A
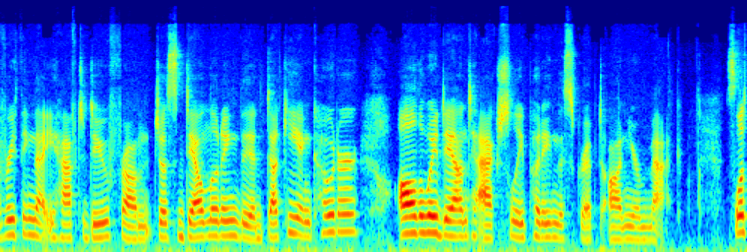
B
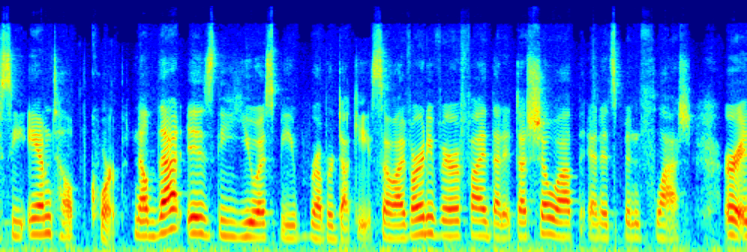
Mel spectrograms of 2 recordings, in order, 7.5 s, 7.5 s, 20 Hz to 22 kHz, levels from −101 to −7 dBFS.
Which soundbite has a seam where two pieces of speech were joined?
B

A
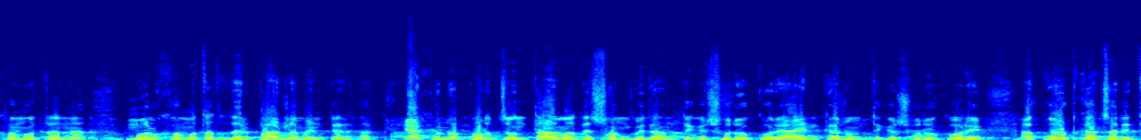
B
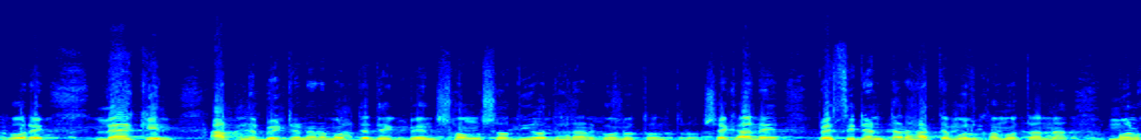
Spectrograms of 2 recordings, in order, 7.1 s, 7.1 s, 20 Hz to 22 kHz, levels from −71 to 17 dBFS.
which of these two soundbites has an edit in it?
A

